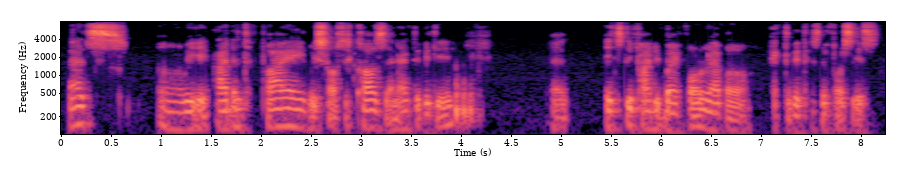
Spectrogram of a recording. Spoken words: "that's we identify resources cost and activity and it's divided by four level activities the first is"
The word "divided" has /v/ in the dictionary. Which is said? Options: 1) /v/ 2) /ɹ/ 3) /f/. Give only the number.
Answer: 3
